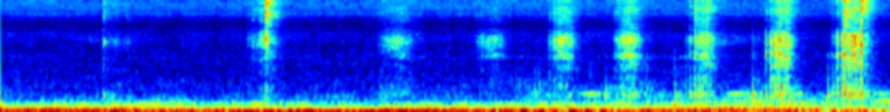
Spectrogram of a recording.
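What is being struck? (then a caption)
Fingernail on emery board nail file. A fingernail is filed back and forth along a grey emery board nail file held horizontally. Short, bright rasping strokes repeat at an uneven pace over a steady low hum.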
